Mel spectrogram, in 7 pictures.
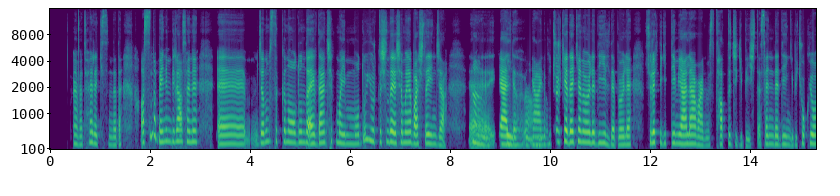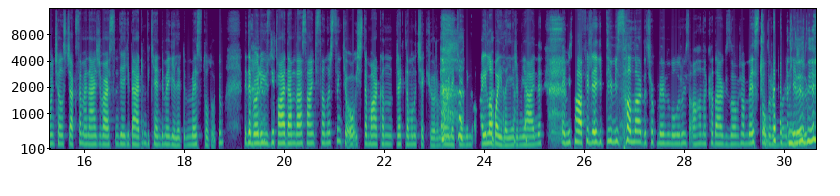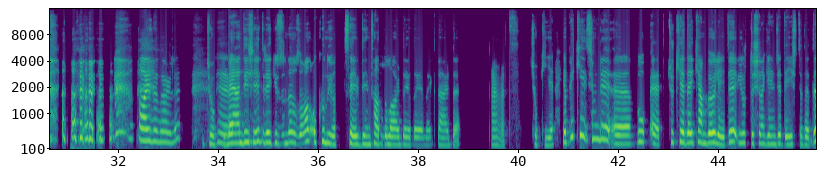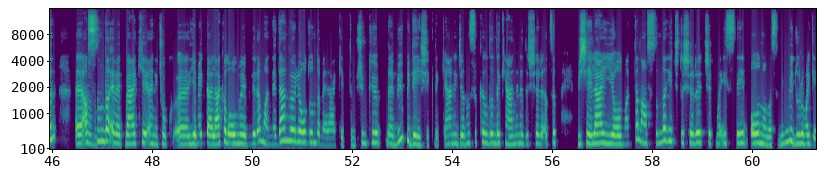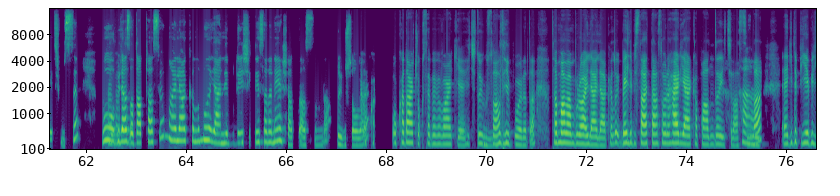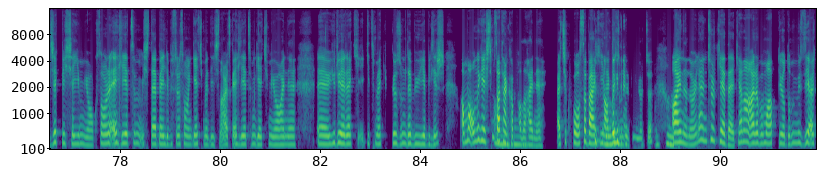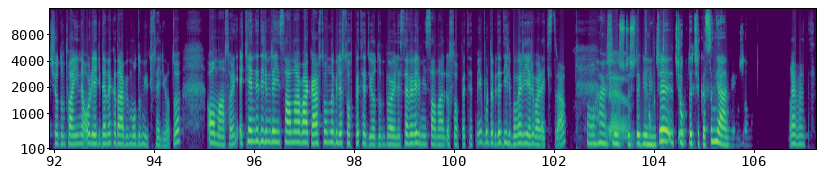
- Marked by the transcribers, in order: other background noise; chuckle; laugh; laughing while speaking: "insanlar da"; unintelligible speech; unintelligible speech; laugh; chuckle; tapping; unintelligible speech
- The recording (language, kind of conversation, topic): Turkish, podcast, Hangi yemekler zor zamanlarda moral verir?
